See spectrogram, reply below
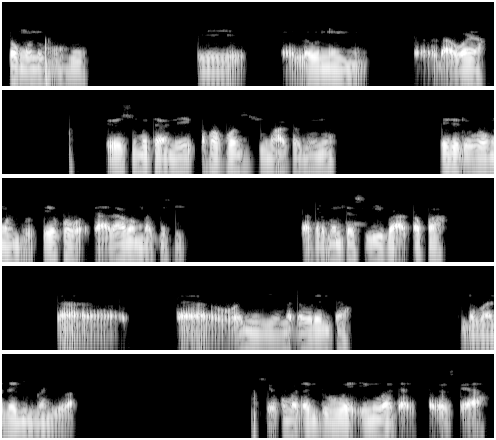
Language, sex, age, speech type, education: Hausa, male, 15-29, spontaneous, tertiary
